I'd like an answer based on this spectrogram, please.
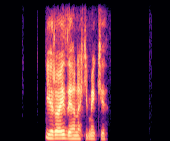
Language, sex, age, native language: Icelandic, female, 40-49, Icelandic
